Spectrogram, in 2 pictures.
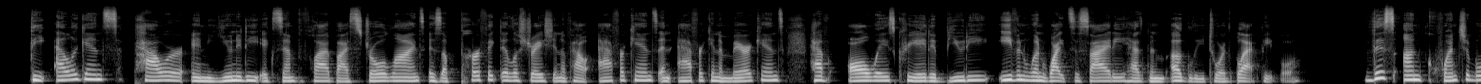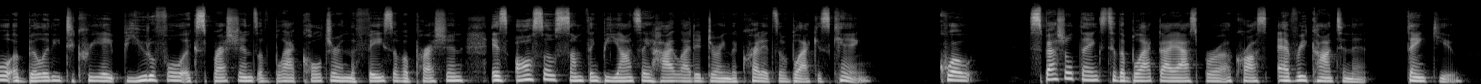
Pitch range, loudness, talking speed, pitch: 150-185 Hz, -19 LUFS, 145 wpm, 165 Hz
